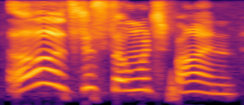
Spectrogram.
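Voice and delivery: high, loud gush of joy; delighted. Real, not acted. Podcaster gushing about embodying her new self, delighted. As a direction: still laughing, gush about it. Delighted exclamation after laughing.

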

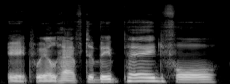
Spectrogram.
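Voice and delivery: slow, grumbling village gossip; a lightly voiced wary hobbit. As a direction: mutter it like a disapproving neighbour. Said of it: "they said".

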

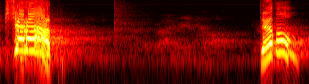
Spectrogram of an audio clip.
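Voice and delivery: explosive high shout at the devil; shouted rebuke. Acted. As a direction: yell it full force, then pause before naming the enemy. Acted rebuke of the enemy.

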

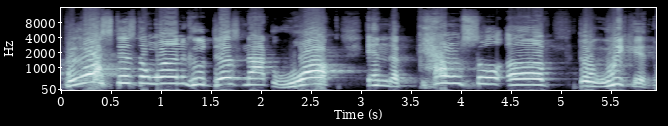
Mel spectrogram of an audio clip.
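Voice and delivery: climbing into full-force preaching; rising preacher's shout. Acted.

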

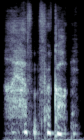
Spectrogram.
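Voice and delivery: frightened whisper. A narrator's reading. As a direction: whisper it afraid. Judy whispering.

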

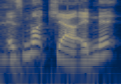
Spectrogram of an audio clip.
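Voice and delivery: put-on a goofy British-sounding accent; mock British accent. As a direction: lapses into a jokey cockney lilt. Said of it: "Why do I keep doing it".

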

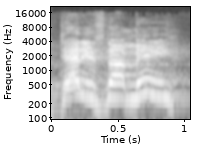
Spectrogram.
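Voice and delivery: put-on high innocent child denial; little son's voice. Child voice quoted.

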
